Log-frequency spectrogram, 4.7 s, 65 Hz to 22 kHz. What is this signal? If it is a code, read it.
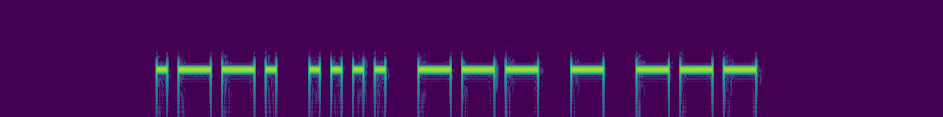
Morse code, heard as a keyed tone, about 22 wpm, 700 Hz. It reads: PHOTO
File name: 5 Letter Words - First 3 Letters Given - 22wpm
